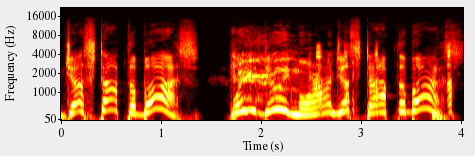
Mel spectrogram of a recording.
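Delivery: put-on very high, frantic screaming rant. Retelling how a man screamed at the TV during a movie, mock screaming. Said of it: "he's literally screaming at the TV".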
